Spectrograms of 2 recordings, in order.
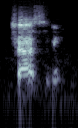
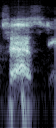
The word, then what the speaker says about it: Chastity: Is that how you say that? Chastity? Yes, that is how you pronounce my name. Yeah, Chastity.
